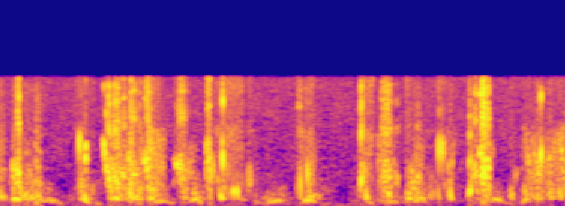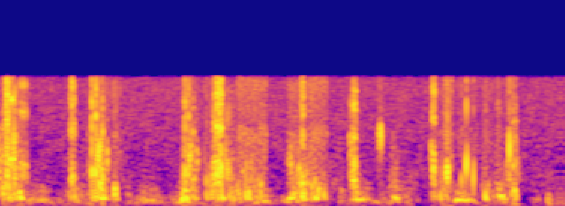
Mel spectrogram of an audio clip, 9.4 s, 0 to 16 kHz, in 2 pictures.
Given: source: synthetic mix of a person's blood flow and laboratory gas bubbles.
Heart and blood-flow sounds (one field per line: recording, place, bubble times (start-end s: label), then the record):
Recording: Doppler ultrasound of blood flow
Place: precordium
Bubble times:
0.00-0.42 s: bubbles
0.66-0.84 s: bubbles
0.88-1.43 s: bubbles
1.48-1.66 s: bubbles
1.75-2.06 s: bubbles
2.10-2.15 s: bubbles
2.51-2.68 s: bubbles
3.02-3.15 s: bubbles
3.18-3.38 s: bubbles
3.43-3.86 s: bubbles
3.93-4.16 s: bubbles
4.29-4.36 s: bubbles
4.38-4.99 s: bubbles
5.31-5.39 s: bubbles
5.48-5.76 s: bubbles
6.25-6.42 s: bubbles
6.45-6.97 s: bubbles
7.14-7.49 s: bubbles
7.65-7.75 s: bubbles
7.89-7.96 s: bubbles
8.33-8.52 s: bubbles
8.56-9.09 s: bubbles
From the record:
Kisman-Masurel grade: 243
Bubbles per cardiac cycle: several, 3 to 8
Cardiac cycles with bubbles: 100%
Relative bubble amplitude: loud (0.450 to 0.775)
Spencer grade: 3 (all of the cardiac periods contain showers or single bubble signals, but not dominating or overriding the cardiac motion signals)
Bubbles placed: anywhere in the cardiac cycle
